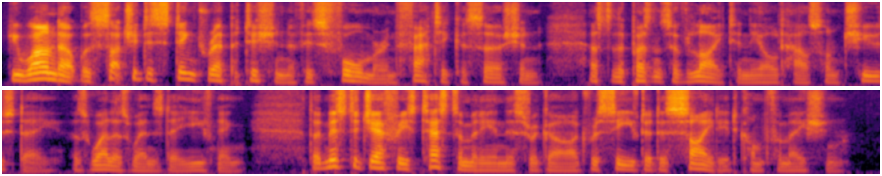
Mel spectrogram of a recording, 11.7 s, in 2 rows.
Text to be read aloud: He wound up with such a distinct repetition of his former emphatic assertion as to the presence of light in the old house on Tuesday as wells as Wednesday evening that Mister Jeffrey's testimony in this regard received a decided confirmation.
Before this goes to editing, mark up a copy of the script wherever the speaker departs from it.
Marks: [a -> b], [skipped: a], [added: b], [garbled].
He wound up with such a distinct repetition of his former emphatic assertion as to the presence of light in the old house on Tuesday as [wells -> well] as Wednesday evening that Mister Jeffrey's testimony in this regard received a decided confirmation.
